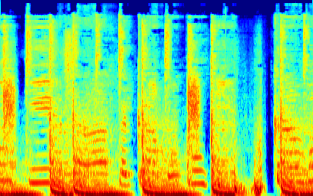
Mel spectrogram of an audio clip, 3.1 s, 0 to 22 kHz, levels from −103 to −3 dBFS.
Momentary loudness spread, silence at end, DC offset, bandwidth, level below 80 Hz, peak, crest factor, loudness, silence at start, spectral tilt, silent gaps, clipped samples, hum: 3 LU; 0 s; under 0.1%; 16.5 kHz; -10 dBFS; 0 dBFS; 8 dB; -12 LUFS; 0 s; -5 dB/octave; none; under 0.1%; none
